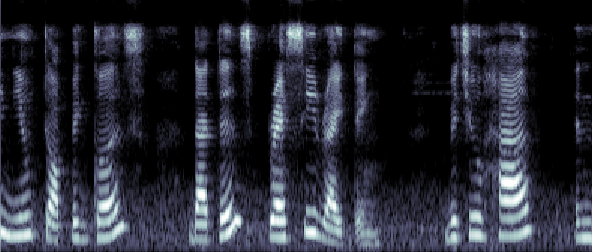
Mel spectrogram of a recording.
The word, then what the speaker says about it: précis: and unnecessary in the writing, and it is pronounced as précis, right, girls?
